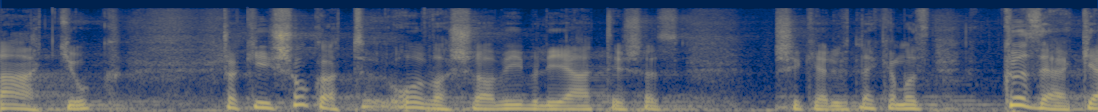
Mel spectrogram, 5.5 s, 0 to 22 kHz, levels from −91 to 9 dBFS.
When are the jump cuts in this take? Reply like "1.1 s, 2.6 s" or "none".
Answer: 1.1 s, 3.9 s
